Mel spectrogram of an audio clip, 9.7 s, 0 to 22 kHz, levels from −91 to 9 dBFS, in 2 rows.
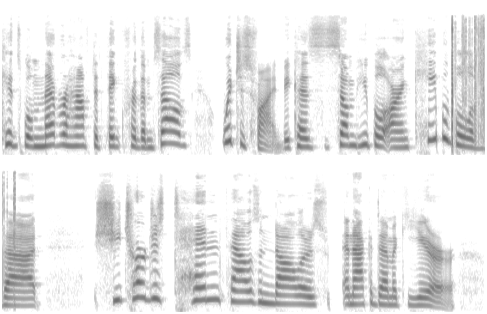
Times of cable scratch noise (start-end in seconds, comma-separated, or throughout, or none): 4.48-4.99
